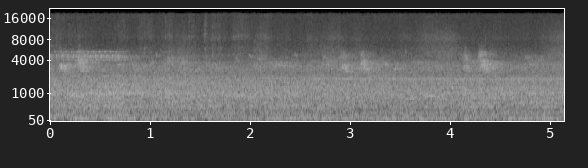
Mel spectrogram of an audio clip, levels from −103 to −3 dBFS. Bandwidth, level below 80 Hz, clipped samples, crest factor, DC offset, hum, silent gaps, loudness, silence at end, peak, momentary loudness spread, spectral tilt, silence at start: 19 kHz; -56 dBFS; under 0.1%; 16 dB; under 0.1%; none; none; -33 LUFS; 0 s; -20 dBFS; 4 LU; -2.5 dB/octave; 0 s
